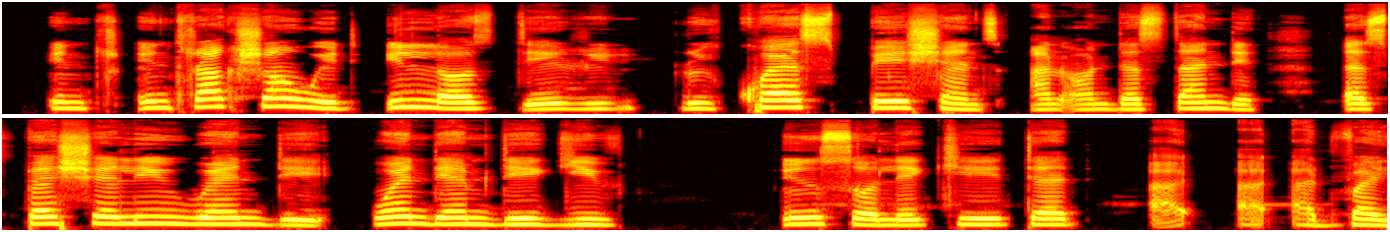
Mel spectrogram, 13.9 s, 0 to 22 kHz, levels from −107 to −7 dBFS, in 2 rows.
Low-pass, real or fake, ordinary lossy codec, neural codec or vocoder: none; real; none; none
